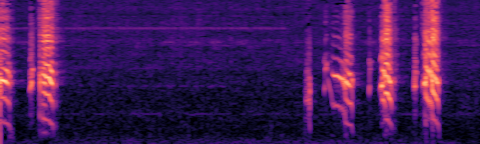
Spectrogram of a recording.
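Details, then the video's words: Wild junglefowl hen calling for a mate: two or three sharp, falling clucking notes, a silent gap of over two seconds, then a ragged cluster of four or five louder, harsh, uneven calls. "le bruit d'une poule sauvage,เสียงไก่ป่าร้องหาถู่หาตัวผู้,ສຽງໄກ່ປ່າຮ້ອງຫາຄູ່ຮັກ, poj qaib qus see"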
